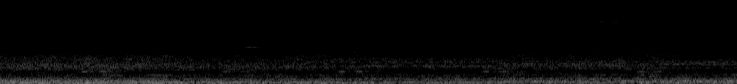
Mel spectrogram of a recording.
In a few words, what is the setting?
park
